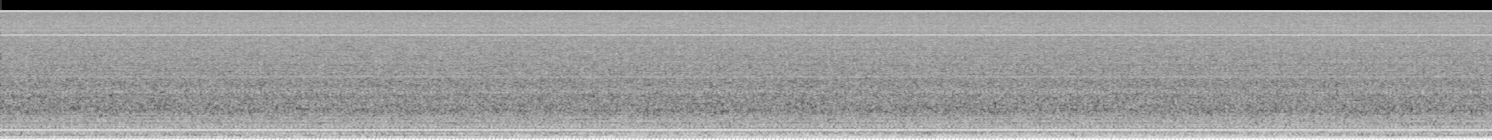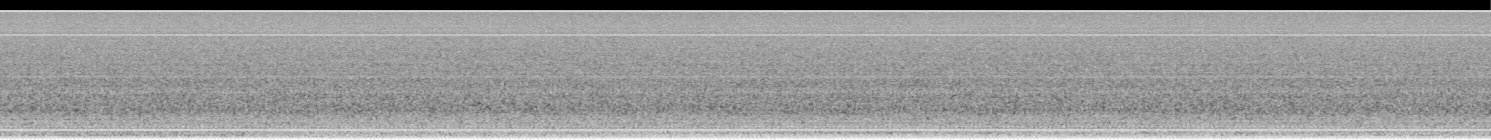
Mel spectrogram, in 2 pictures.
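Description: Steady hiss with a constant electrical hum and buzz and no other events: the unused audio track of a VHS tape recording.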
